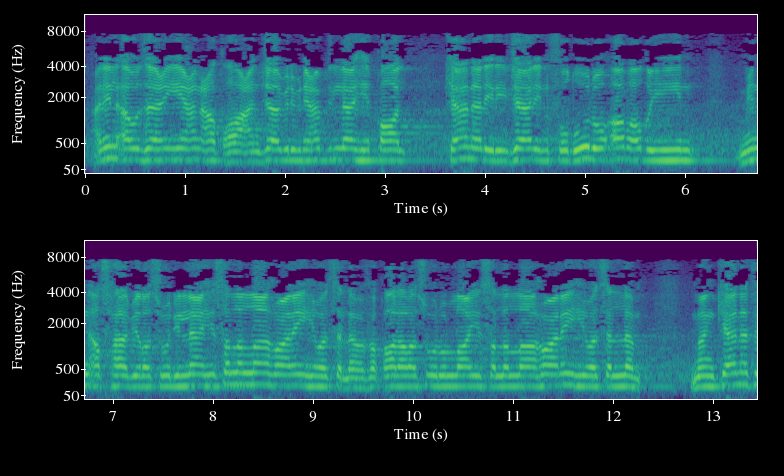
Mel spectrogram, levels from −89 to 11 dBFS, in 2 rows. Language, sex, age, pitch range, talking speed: Arabic, male, 50-69, 185-195 Hz, 140 wpm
